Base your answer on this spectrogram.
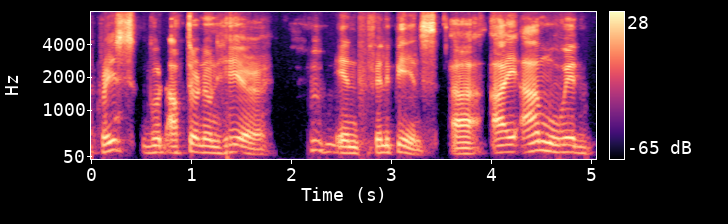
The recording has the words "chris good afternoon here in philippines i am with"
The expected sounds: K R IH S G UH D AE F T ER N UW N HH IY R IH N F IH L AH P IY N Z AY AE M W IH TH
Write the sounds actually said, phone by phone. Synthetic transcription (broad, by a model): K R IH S G UH D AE F T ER N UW N HH IY R IH N F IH L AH P IY N S AY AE M W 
